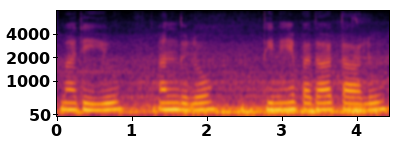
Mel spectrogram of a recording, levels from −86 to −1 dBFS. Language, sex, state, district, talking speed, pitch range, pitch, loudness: Telugu, female, Andhra Pradesh, Sri Satya Sai, 55 wpm, 120-195 Hz, 185 Hz, -15 LUFS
